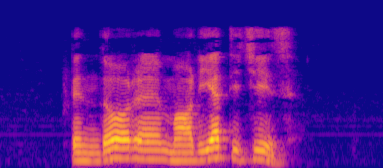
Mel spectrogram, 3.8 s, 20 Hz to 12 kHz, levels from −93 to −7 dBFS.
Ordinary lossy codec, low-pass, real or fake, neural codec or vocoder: AAC, 32 kbps; 7.2 kHz; real; none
